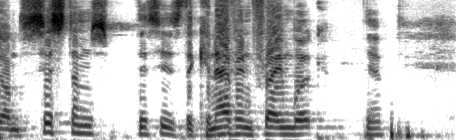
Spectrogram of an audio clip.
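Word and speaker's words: Cynefin: This is the Canevin framework. Yeah. It's pronounced Canevin. It is a Welsh word.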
